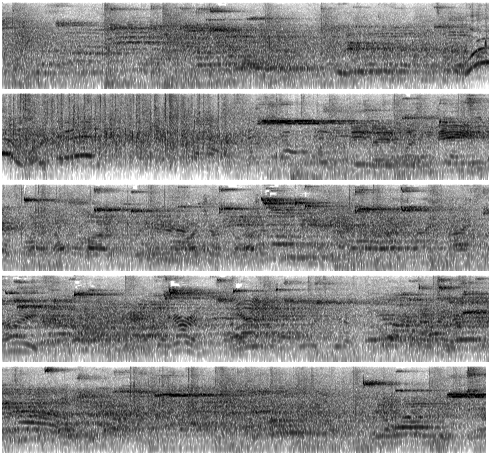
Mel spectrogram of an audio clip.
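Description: Sneakers squeak sharply on a court in a large echoing hall.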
